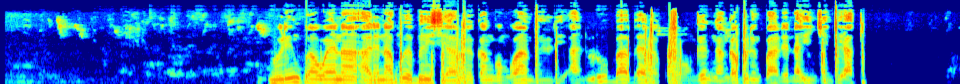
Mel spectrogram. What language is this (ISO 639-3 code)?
rwm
